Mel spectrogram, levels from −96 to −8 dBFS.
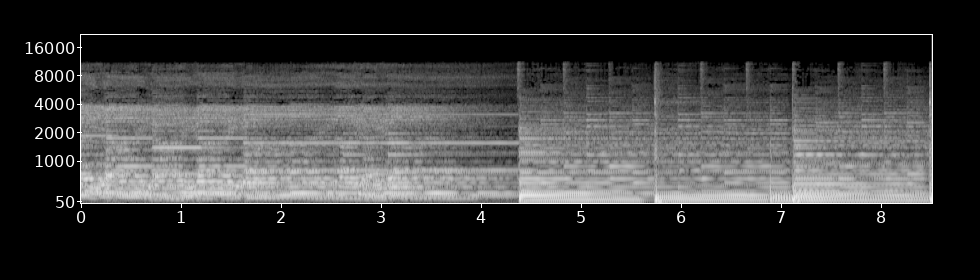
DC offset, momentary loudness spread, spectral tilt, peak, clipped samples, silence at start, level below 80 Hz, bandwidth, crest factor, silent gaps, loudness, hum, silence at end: under 0.1%; 5 LU; -6.5 dB/octave; -8 dBFS; under 0.1%; 0 s; -36 dBFS; 11.5 kHz; 16 dB; none; -24 LUFS; none; 0 s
